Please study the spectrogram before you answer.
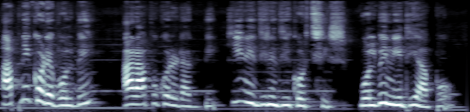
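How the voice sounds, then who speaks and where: Woman as young college girl, Bangladeshi accent, high voice, affectionate and chiding, audio romance, faint music. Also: lively intonation, moderate pace, close to an everyday voice. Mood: hurt scolding. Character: caring young college girl, scolding yet tender. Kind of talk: scripted audio love-story drama.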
